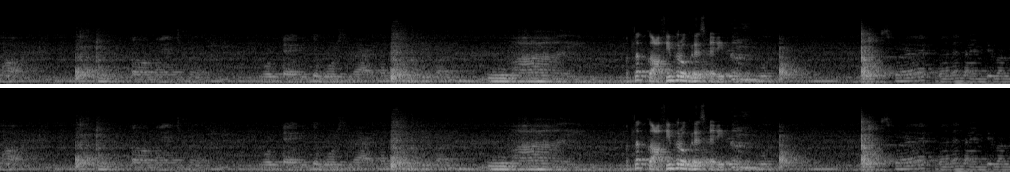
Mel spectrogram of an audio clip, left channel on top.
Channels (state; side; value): identical; both; correlation 1.00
